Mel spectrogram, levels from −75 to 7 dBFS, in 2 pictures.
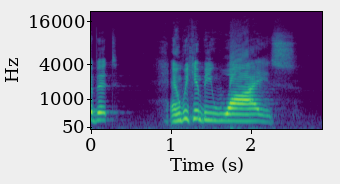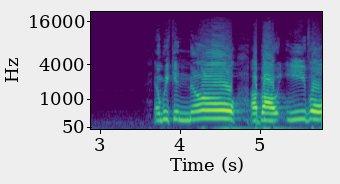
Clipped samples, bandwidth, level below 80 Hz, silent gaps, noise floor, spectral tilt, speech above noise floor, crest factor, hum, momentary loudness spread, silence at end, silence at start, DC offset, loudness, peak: under 0.1%; 14 kHz; -48 dBFS; none; -57 dBFS; -4.5 dB/octave; 48 dB; 10 dB; none; 14 LU; 0 s; 0 s; under 0.1%; -10 LUFS; 0 dBFS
